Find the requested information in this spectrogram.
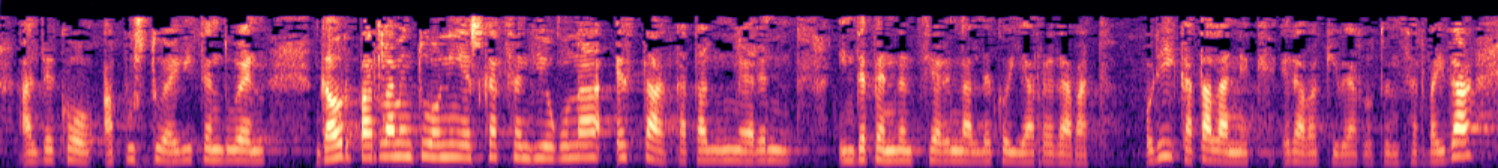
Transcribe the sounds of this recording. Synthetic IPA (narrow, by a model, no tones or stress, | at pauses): a̰ld̪e̞ko̞ʔapust̪uae̞ɣit̪e̞nd̪ue̞ŋ | ɡawɾpaɾlame̞nt̪uo̞nie̞skat͡se̞nd̪io̞ɣ̞unae̞st̪akat̪aluniaɾen | ind̪e̞pe̞nd̪e̞nt͡siaɾe̞nald̪e̞ko̞ʝare̞ɾaβat̪ | o̞ɾikat̪alane̞ke̞̰ɾaβ̞akiβe̞aɾðut̪e̞nse̞ɾβajða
